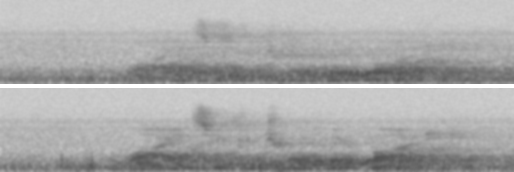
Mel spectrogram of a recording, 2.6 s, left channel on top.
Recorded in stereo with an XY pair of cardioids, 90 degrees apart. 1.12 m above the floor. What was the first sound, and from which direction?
A man speaking, 60° right.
